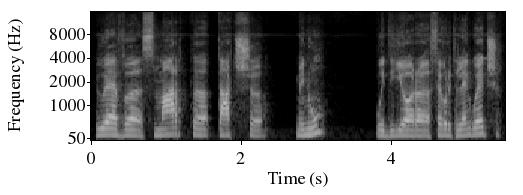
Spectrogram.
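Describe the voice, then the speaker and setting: A man with a Roman Italian accent presents a live product demonstration as a pastry chef. His voice sits a little high and he speaks slowly and haltingly, often searching for words. He repeats key points to drive them home. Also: fairly even intonation, clear, resonant tone. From Rome, Italy.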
